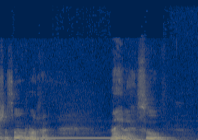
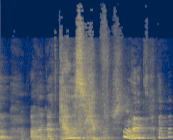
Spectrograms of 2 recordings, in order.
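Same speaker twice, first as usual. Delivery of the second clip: panicked squeal; 11 semitones higher, 11 dB louder than usual. Retold or imitated. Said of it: "hat Lorena so".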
